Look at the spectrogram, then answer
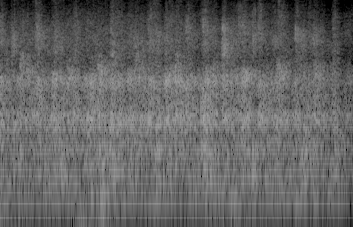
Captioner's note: applause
